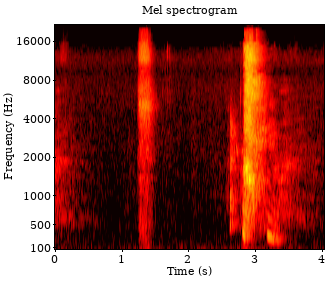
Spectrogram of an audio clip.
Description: So, after about five sneezes i started recording because I had a feeling it was going to be a thing and uhhh it did indeed become a thing!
